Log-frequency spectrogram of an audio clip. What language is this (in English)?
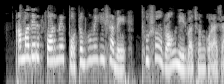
Bangla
